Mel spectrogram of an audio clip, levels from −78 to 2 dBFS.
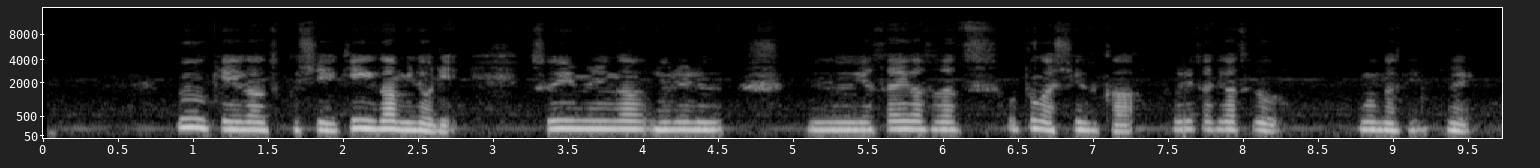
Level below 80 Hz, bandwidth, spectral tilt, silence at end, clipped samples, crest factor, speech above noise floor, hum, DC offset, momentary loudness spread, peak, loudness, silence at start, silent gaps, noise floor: -52 dBFS; 10.5 kHz; -8.5 dB/octave; 0.2 s; under 0.1%; 16 dB; 30 dB; none; under 0.1%; 11 LU; -8 dBFS; -25 LUFS; 0.05 s; none; -54 dBFS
